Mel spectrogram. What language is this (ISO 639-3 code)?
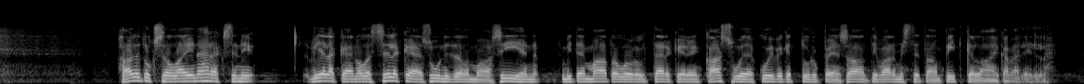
fin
